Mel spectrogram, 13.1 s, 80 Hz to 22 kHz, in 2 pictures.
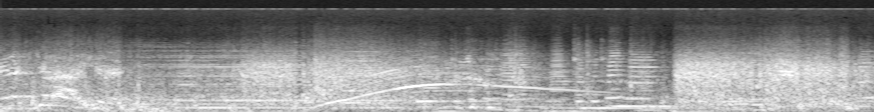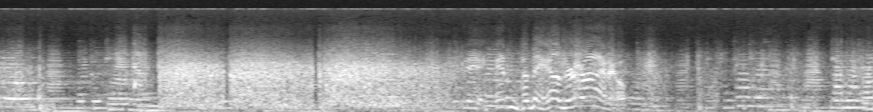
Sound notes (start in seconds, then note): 1.9 dramatic music; 4.9 guns firing; 6.8 upbeat music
